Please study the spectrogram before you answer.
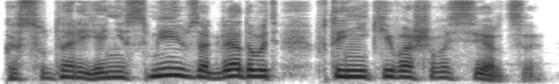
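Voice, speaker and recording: A man's voice: a little high, brisk, mellow, dry recording, clean studio sound, pitched above the performer's own voice, lightly acted. A man voicing a timid, frightened young court lady, pleading in anxious exclamations in an audiobook reading.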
